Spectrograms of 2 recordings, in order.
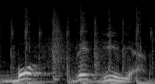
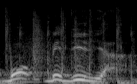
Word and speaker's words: bovedilha: Nós temos um produto que tem um nome chamado bovedilha, tá? Bovedilha ou bobedilha. Existem as duas pronúncias no mercado, tá?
